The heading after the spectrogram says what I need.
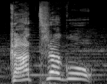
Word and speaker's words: GATT: 오늘의 이야기는 GATT라고 쓰고 가트라고 읽는다.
